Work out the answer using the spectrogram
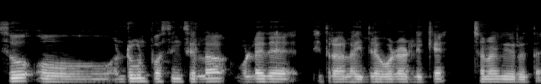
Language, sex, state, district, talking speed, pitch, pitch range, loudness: Kannada, male, Karnataka, Shimoga, 135 wpm, 125 Hz, 125-135 Hz, -19 LUFS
